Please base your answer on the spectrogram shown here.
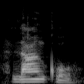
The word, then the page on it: lañku: apatani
